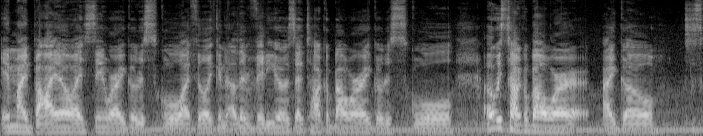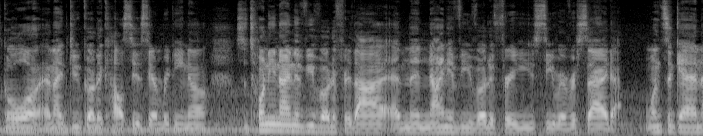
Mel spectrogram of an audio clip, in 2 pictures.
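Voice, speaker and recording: A man's voice: mid-range voice, steady tone, fairly quick, hardly any pauses, fairly bright tone, a little hiss or hum. Chatty eighteen-year-old guy vlogging. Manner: chatty, peppered with "like" and "um". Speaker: YouTuber. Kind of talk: casual vlog chat to camera.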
